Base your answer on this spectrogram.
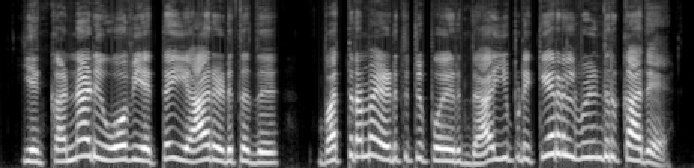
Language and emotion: Tamil, angry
